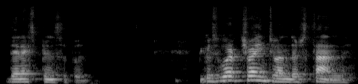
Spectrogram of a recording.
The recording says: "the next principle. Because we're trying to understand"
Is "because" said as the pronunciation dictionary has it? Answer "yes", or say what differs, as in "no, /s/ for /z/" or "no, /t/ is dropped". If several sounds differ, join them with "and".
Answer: no, /s/ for /z/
